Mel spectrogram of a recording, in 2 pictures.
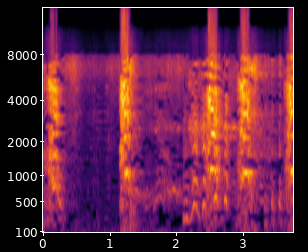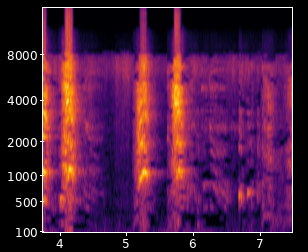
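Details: Five-and-a-half-week-old Labrador Retriever puppies at play with a new Boinky ball toy give sharp, high yipping barks in irregular bursts, roughly one per second, with short gaps of quiet scuffling between them.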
